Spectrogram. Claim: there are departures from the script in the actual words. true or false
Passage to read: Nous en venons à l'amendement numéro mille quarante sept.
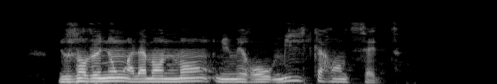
false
